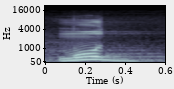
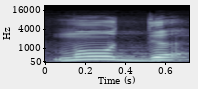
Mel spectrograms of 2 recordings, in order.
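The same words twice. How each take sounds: First: The final consonant is held without release. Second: The final consonant is released with a bounce. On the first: The speaker calls it right. "lidah ditarik ke belakang, kemudian gigi dikatupkan" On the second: The speaker calls it wrong. "Kalau dilepas nanti bisa kol-kolah"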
